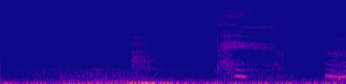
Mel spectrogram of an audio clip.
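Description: A woman's breathing close to the microphone: a quick breath in about halfway through, then a longer sigh out near the end with a brief voiced note in it.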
